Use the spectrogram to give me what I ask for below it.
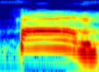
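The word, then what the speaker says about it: palm: इसलिए प्लीज आप क्या करोगे, बोलो क्या, इट्स बाम, पाम, पाम मतलब हथेली है ना, टॉक एल साइलेंट है, वॉक डान को कहते हैं आर्म्स,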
